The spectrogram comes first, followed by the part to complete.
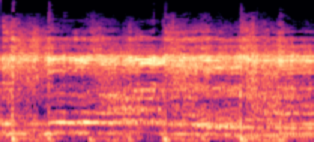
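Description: Live folk song: a singer's voice over strummed acoustic guitar, with a cajón beating a steady rhythm of low thumps.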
